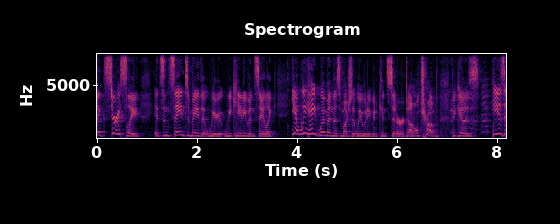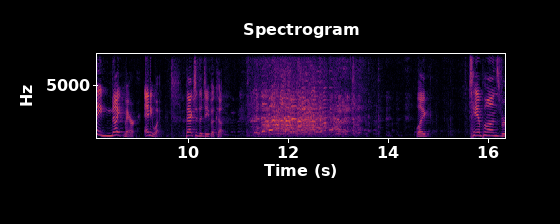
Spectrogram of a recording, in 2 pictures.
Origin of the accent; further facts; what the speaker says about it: Akron, Ohio, United States; moved away; also born or lived in Chicago; I am from Akron, Ohio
